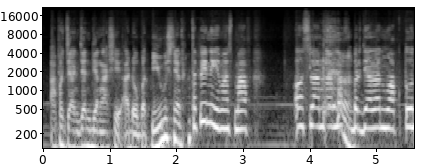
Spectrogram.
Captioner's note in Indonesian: berdehem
